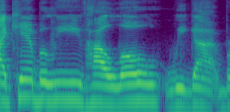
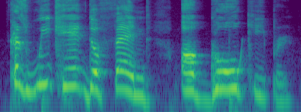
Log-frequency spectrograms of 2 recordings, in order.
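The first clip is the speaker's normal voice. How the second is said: outraged yell; 9 semitones higher, 8 dB louder than usual. Real, not acted. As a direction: drag out each word and shout it in disbelief. Continued outraged rant.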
